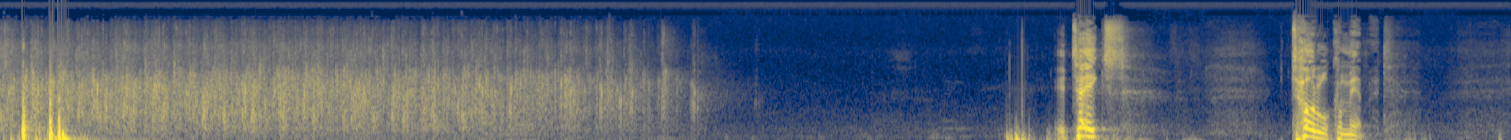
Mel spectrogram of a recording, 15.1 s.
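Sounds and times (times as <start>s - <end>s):
applause: 0.0s - 7.3s
speech: 10.6s - 11.3s, 13.0s - 13.7s.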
